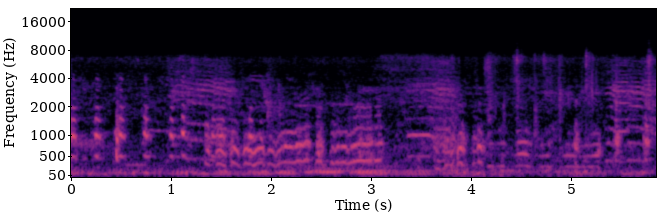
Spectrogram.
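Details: Ayam Ketawa, the laughing chicken, crowing: a quick run of short staccato notes, then a long wavering, warbling stretch like laughter, ending in more clipped syllables; low background hum throughout.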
